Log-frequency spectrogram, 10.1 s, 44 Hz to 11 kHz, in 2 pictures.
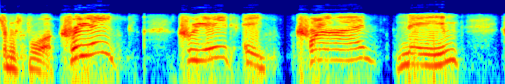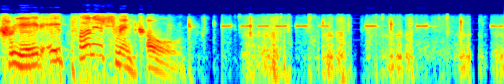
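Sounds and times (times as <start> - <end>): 
speech: 0.0 - 7.0
microwave oven beeping in short high electronic tones: 7.3 - 9.4.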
